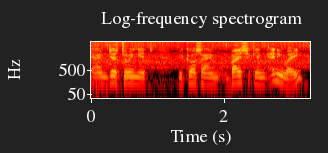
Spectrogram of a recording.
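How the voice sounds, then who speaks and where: A man with a Dutch accent at a fairly slow pace. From Netherlands. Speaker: cycling vlogger. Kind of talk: voiceover commentary. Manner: halting, many fillers.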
